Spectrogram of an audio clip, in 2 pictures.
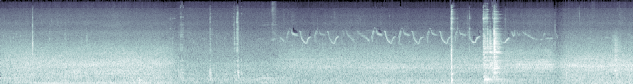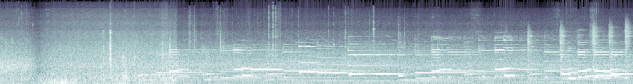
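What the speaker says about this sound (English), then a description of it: "So I'm just undoing the throttle cables and then unbolt it and it'll be ready to lift off." Mechanical work on a narrowboat engine as throttle cables are undone and bolts loosened, with clanks, scrapes and metallic ticks over a steady background rumble, turning into a busier stretch of rattling and tool noises later on.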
